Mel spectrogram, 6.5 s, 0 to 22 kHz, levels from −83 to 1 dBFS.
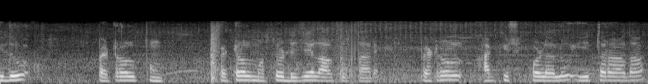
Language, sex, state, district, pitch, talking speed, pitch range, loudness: Kannada, male, Karnataka, Raichur, 185 Hz, 100 wpm, 170-195 Hz, -17 LUFS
